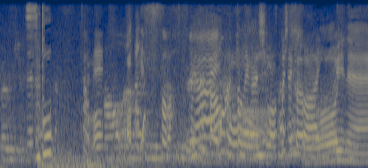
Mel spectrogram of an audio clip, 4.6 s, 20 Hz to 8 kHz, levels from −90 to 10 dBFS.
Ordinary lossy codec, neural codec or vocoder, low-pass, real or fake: none; none; 7.2 kHz; real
